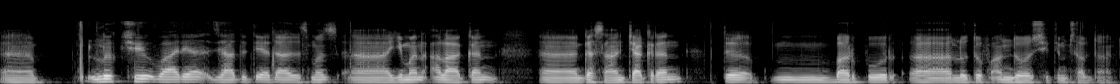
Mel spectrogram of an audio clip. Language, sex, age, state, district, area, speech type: Kashmiri, male, 30-45, Jammu and Kashmir, Shopian, rural, spontaneous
